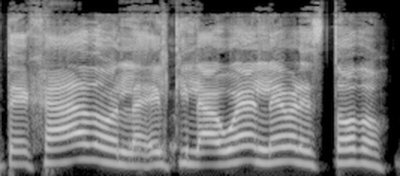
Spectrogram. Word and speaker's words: Kilauea: El Kilauea, o cómo se dice. Creo que sí es Kilauea, creo que sí es Kilauea, sí es Kilauea.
